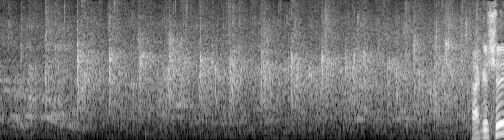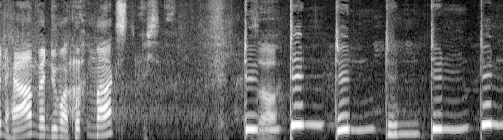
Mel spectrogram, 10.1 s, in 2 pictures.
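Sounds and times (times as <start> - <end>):
crowd clapping: 0.0 - 6.1
speech: 4.7 - 9.6.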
